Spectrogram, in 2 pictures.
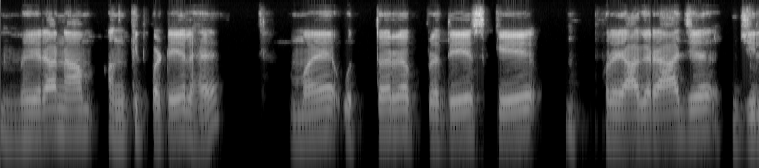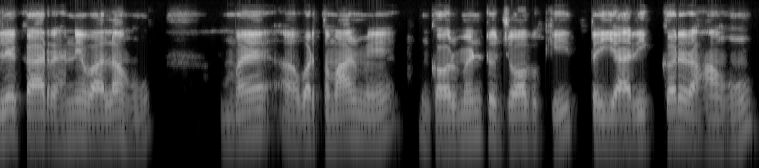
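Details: Adult man in a stammering support group for one week, Hindi, using slow speed and prolongation techniques; stuttering with fluency-shaping (prolonged) speech.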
